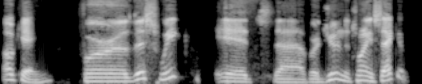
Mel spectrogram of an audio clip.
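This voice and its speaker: A man hosting a podcast in a casual chat, speaking in a halting, folksy and encouraging way. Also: medium pitch, sing-song, pushed and bright, no room sound. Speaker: podcast host.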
